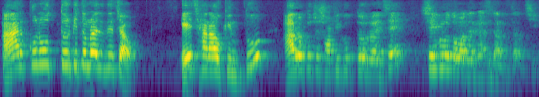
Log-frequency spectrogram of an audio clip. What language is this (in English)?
Bangla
